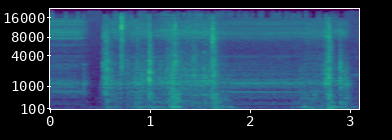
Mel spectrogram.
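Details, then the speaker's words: Sony MDP-333 laserdisc player under repair, powered up with the tray moved by hand: irregular whirring motor bursts with clicks and pauses; the motor that drives the mechanism along the disc runs, but the mechanism does not move. "I it doing something it's just not going anywhere just try to understand what kind of motor was doing this noises"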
